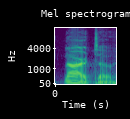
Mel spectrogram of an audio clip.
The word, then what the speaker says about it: Naruto: Naruto.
